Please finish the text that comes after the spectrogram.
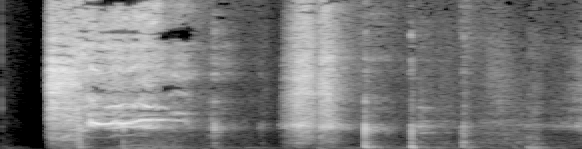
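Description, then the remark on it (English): A harsh cough bursts out during a read, followed after a pause by a second cough and a few short, breathy hacks trailing off. No one speaks. “I keep forgetting to mute during the read. Yeah, come on, man. You got to hit the cough button.”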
